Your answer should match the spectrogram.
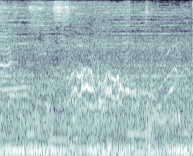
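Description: Fairground music with a steady bass, and wavering screams from riders on a swinging pendulum ride about a second in.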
